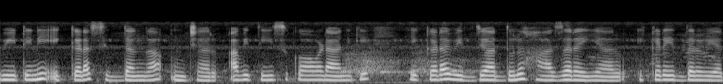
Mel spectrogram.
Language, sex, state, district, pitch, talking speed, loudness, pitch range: Telugu, female, Andhra Pradesh, Srikakulam, 205 Hz, 110 wpm, -17 LUFS, 195-215 Hz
